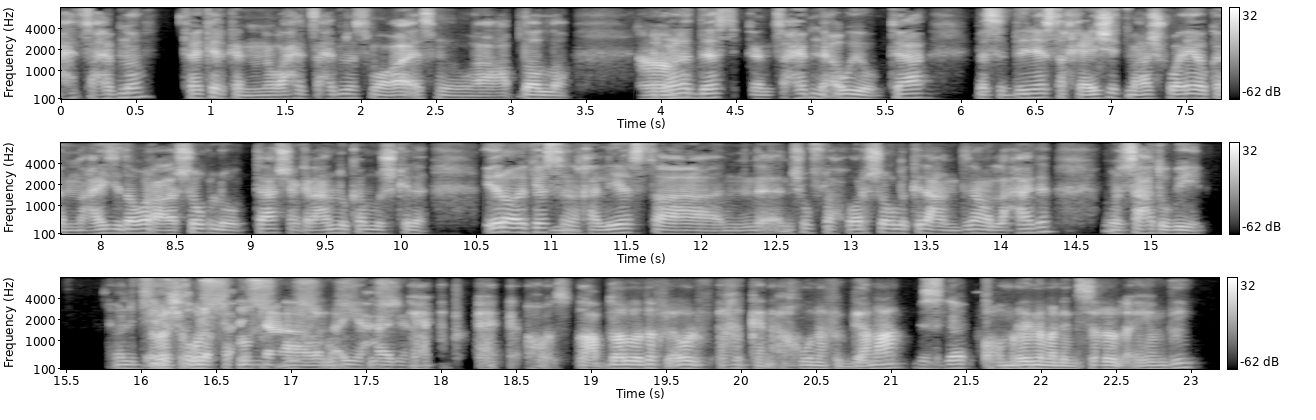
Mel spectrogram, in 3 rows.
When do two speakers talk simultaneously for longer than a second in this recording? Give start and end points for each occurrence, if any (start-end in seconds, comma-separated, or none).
16.0-17.9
